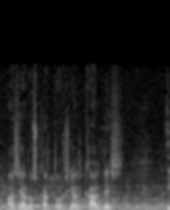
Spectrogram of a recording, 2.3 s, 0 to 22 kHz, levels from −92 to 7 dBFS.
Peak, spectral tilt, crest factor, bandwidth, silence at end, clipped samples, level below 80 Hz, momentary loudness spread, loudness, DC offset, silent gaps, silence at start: -4 dBFS; -7 dB/octave; 20 dB; 13.5 kHz; 0 s; under 0.1%; -52 dBFS; 17 LU; -23 LUFS; under 0.1%; none; 0 s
